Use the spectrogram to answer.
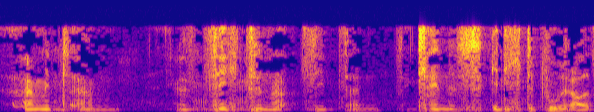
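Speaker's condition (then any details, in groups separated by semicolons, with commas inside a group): Paralysis with ventilator dependence; paralysis since seventh month of life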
